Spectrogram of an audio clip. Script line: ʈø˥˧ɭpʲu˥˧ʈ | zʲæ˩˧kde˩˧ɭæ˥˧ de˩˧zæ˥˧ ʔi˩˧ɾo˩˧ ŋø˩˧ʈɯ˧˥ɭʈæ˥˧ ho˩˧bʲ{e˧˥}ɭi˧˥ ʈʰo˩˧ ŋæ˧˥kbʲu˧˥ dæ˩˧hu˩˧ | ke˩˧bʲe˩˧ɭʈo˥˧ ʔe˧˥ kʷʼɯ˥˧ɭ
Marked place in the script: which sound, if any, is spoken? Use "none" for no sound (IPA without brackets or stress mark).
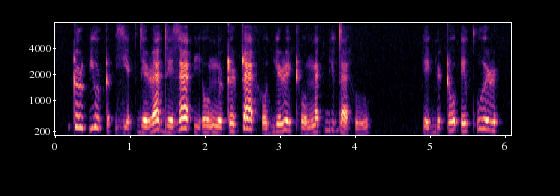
e˧˥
